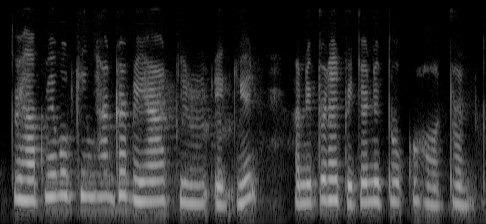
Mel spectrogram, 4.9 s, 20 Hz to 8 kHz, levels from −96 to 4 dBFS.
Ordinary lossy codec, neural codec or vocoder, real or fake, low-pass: none; autoencoder, 22.05 kHz, a latent of 192 numbers a frame, VITS, trained on one speaker; fake; 7.2 kHz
